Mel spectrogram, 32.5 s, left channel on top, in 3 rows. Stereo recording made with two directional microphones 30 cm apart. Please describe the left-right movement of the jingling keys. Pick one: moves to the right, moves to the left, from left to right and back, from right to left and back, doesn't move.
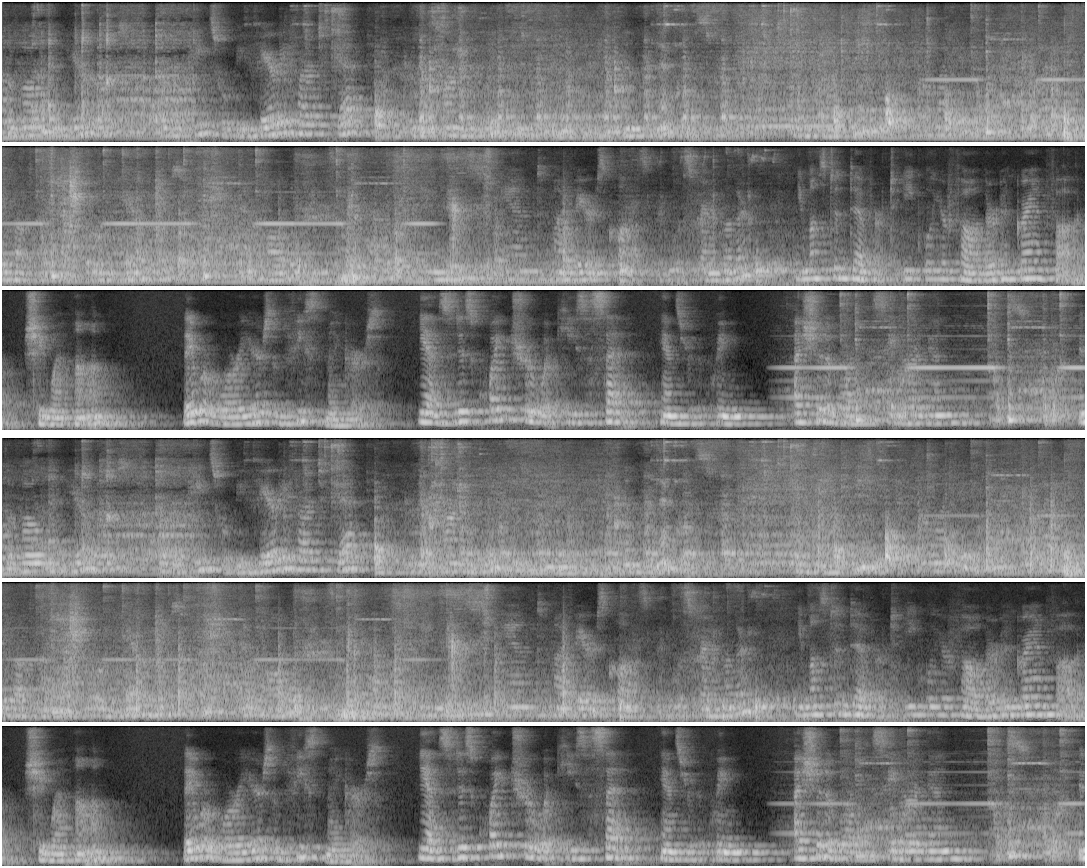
moves to the left.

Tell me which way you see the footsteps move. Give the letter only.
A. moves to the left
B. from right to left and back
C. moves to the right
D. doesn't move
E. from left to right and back
B.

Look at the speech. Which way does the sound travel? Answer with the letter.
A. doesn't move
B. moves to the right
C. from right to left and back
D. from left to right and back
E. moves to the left
C.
